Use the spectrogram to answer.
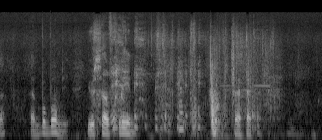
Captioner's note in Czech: smích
